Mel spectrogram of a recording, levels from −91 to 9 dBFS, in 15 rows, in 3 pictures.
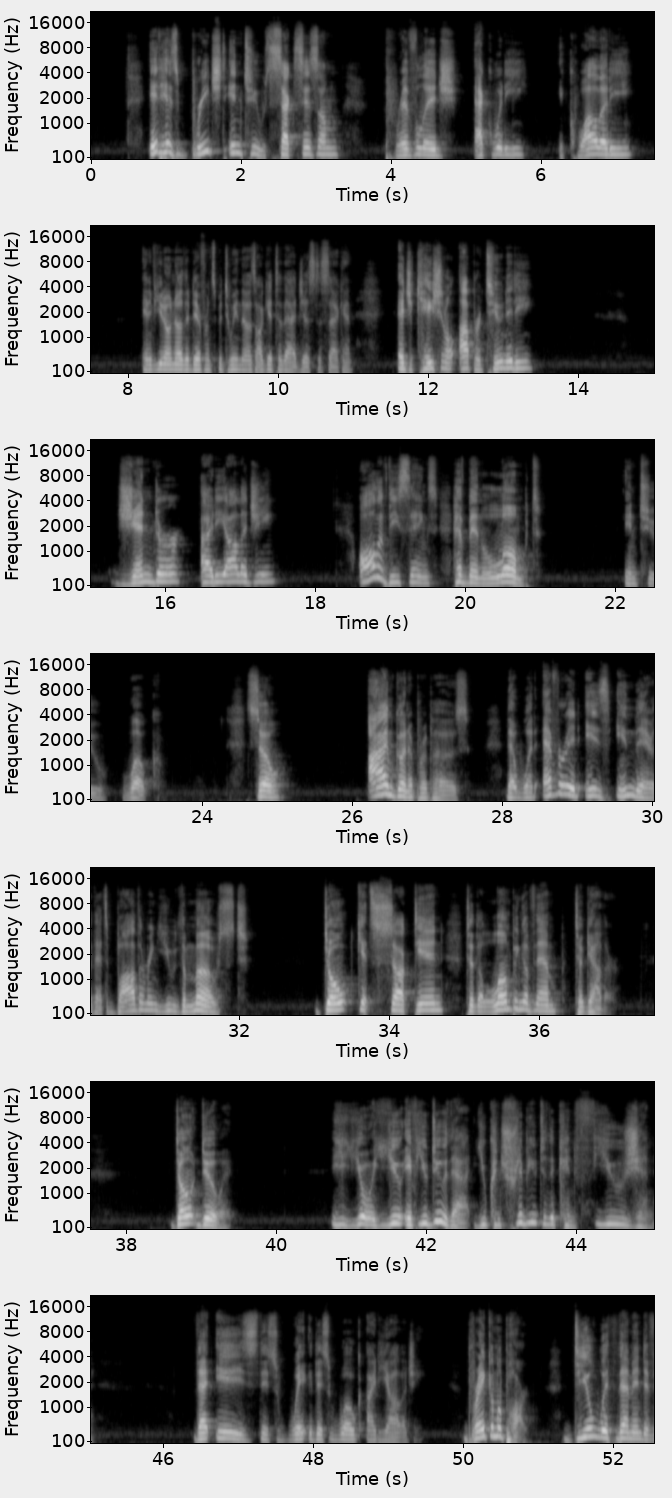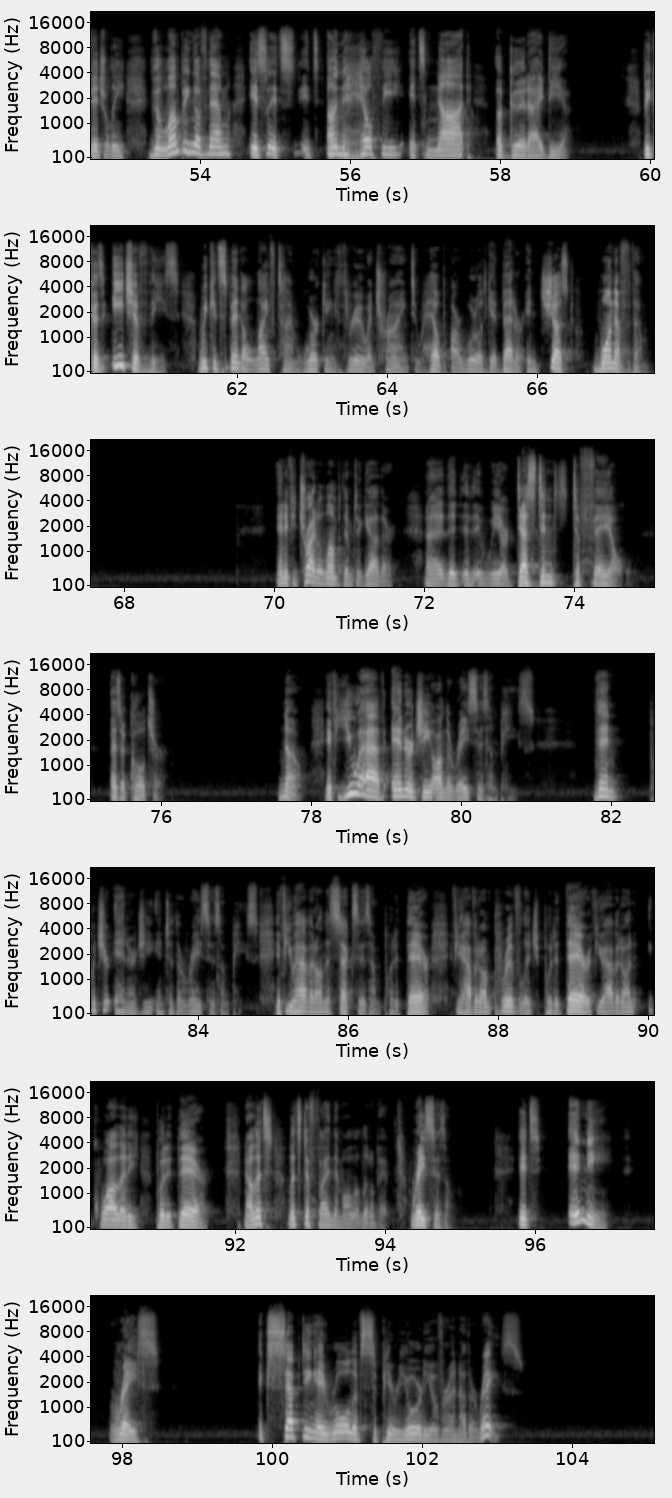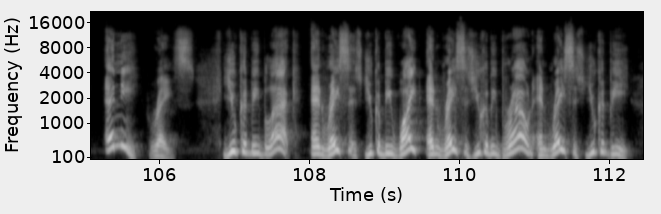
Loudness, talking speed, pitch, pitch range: -23 LUFS, 125 wpm, 165 Hz, 135-210 Hz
